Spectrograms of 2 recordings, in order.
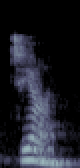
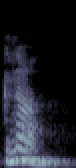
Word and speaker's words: ज्ञान: ज्ञ प्राय करके भाषा में हम इसका उच्चारण घ्न करते हैं, जो कि ठीक नहीं है, क्योंकि इसमें जो वर्ण है वह है ज, य, अ। ज, य, अ, ज्ञ। अतः इसका उच्चारण ज्ञ होना चाहिए, यज्ञ, ज्ञान, न कि यज्ञ, ज्ञान।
